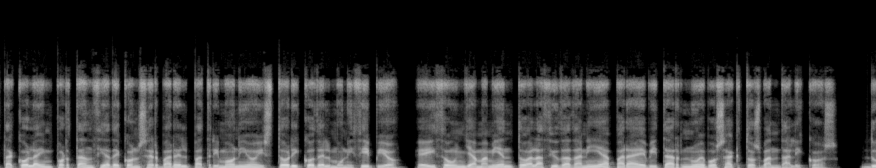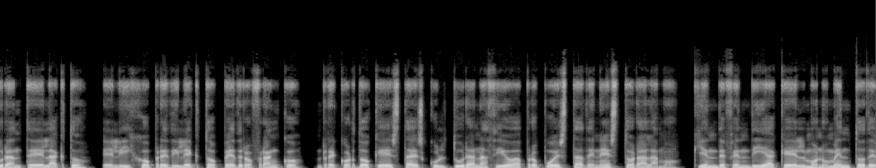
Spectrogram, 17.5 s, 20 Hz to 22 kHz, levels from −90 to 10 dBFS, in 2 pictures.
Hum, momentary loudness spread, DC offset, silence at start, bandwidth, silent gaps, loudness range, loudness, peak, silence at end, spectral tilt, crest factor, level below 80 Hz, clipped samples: none; 5 LU; under 0.1%; 0.05 s; 14 kHz; none; 2 LU; -15 LUFS; 0 dBFS; 0 s; -6 dB/octave; 14 dB; -40 dBFS; under 0.1%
